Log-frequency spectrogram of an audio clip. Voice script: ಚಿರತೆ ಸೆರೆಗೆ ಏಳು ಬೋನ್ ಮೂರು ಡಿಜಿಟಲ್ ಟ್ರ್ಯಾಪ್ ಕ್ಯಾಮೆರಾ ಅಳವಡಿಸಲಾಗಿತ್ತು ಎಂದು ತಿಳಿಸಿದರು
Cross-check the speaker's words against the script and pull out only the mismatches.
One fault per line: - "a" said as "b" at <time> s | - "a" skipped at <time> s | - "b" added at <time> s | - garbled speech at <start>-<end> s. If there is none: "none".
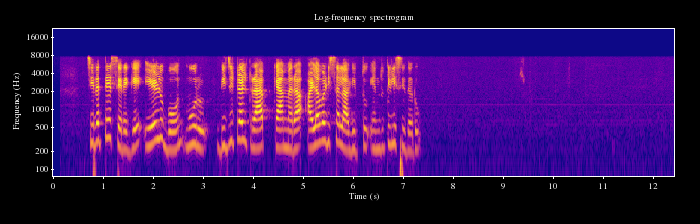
none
